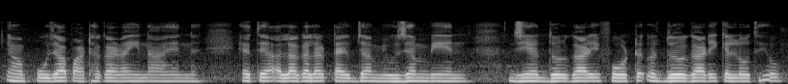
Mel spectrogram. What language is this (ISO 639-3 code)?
snd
